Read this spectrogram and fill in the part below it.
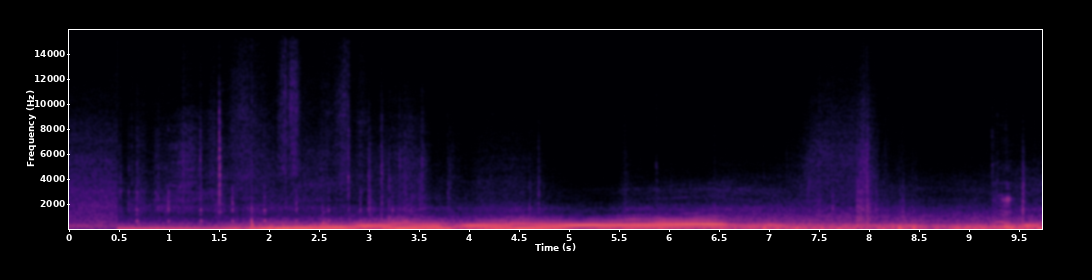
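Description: A Toyota Supra pulls away on a test drive, its engine note climbing through the revs, dropping at a gear change, then rising again before easing off. The engine is heard clearly from inside the car.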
